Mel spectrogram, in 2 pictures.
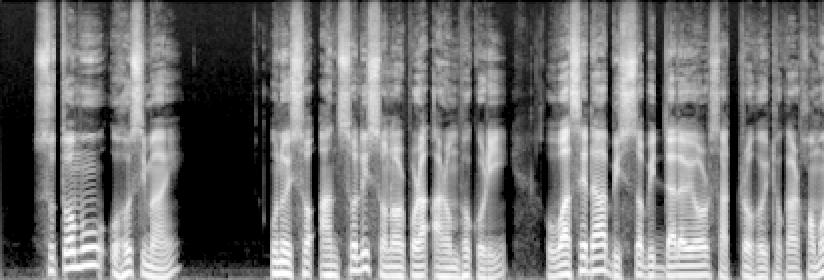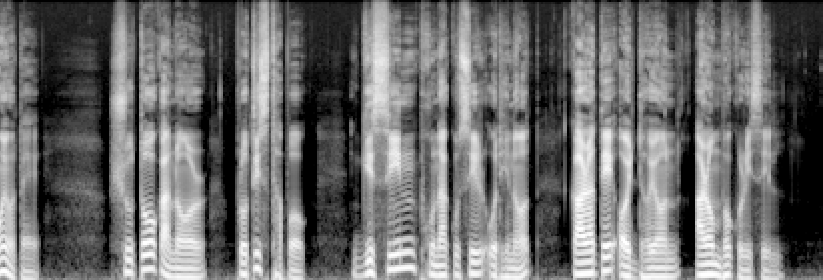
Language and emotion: Assamese, neutral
